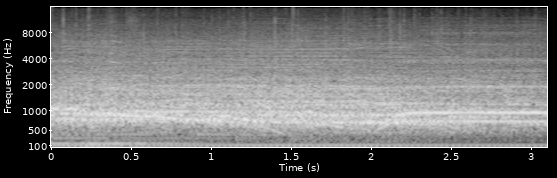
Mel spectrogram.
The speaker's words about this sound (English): Scream really, really loud if you can. Now, scream.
